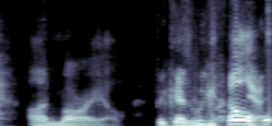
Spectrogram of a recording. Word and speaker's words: Mario: I only go with Mario being the correct pronunciation, because that's how Nintendo pronounces it when they That's talk about true.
